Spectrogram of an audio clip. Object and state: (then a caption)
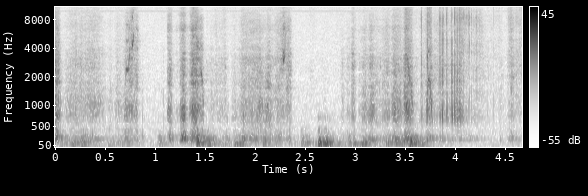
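Floral foam block being scraped. A yellow-handled metal scraper scrapes and carves the end of a solid green floral foam brick held in one hand. It makes a series of dry, crunchy, crackling scrapes with bright, hissy texture, each burst cutting off quickly into short gaps.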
